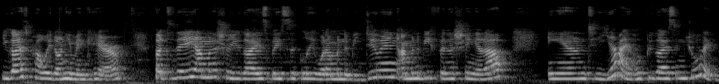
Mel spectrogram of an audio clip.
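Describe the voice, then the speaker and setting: A woman with a high pitch talks at a very fast pace with ordinary pitch variation, and audible room echo surrounds her. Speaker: cleaning vlogger. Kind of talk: casual vlog chat. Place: bathroom. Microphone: phone near.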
